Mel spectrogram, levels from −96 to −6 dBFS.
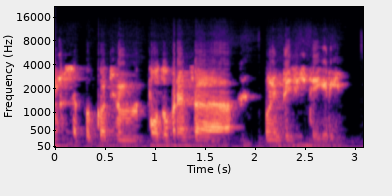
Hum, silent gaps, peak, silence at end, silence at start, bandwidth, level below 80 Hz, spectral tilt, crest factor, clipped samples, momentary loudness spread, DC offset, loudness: none; none; -8 dBFS; 0.2 s; 0 s; 13.5 kHz; -56 dBFS; -1.5 dB/octave; 16 dB; under 0.1%; 6 LU; under 0.1%; -23 LUFS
